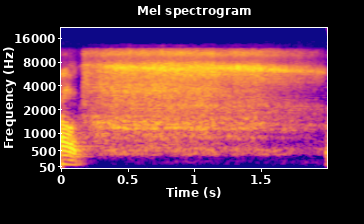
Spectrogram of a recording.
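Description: A person's long, steady exhale through the mouth, a breathy hiss lasting nearly two seconds and fading toward the end: breathing out after a big deep breath in a breath-support vocal warm-up.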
